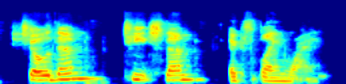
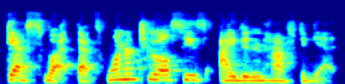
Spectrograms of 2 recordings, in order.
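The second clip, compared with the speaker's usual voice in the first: normal talking voice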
